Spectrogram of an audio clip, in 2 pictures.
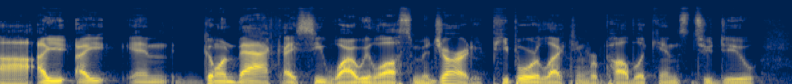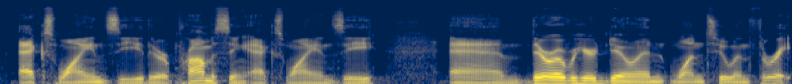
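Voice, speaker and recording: A man with a very deep, low pitch, ordinary pitch variation and an American accent. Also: moderate pace, very clean recording, silent background. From Pennsylvania, York County. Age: 30s. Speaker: state legislator. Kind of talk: casual interview. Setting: in person interview.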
